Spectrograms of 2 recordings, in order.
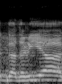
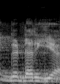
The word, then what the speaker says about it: गडरिया: पता नहीं आपको ये गदड़िया किसने पढ़ा दिया या कैसे आपने पढ़ लिया। बच्चों, ये गडरिया है।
